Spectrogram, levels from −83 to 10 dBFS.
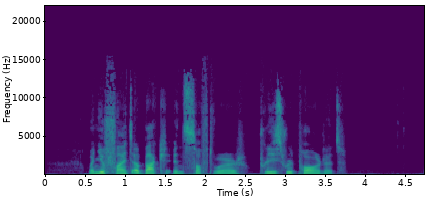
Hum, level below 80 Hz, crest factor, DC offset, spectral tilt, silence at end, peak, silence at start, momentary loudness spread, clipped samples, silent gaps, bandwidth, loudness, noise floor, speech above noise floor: none; -50 dBFS; 20 dB; under 0.1%; -5.5 dB/octave; 1 s; -6 dBFS; 0.55 s; 12 LU; under 0.1%; none; 15 kHz; -26 LUFS; -62 dBFS; 37 dB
